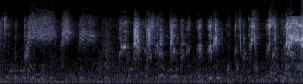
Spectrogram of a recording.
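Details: Monkeys in a gang fight at Swayambhunath stupa, the monkey temple in the small forest around it in Kathmandu, Nepal: harsh, high shrieking screams in rapid bursts, rising to a loud sustained screech at the end, with faint chatter below.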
